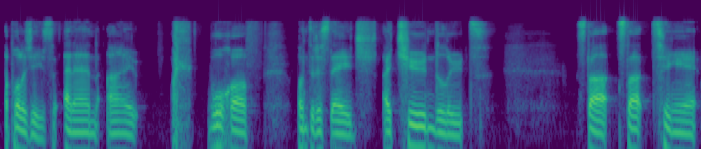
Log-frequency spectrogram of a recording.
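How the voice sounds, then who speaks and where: Player guy at a tabletop game, really slow and hesitant, dry close sound. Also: lowish voice, fairly even intonation, no echo.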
